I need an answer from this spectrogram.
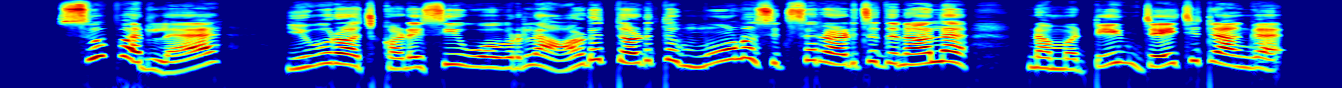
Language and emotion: Tamil, surprised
